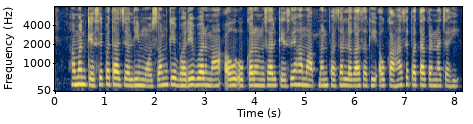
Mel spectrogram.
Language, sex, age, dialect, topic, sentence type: Chhattisgarhi, female, 36-40, Eastern, agriculture, question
